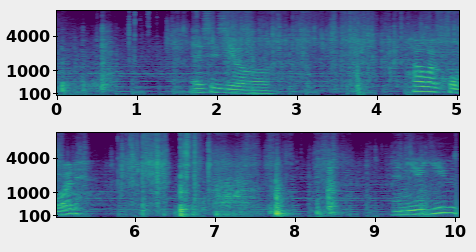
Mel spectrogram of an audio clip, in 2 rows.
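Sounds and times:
packaging knocks and rustles: 0:00.6 - 0:07.0.

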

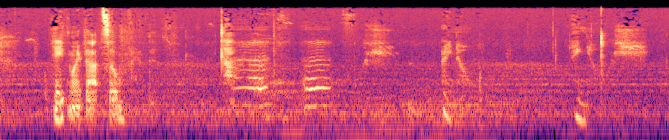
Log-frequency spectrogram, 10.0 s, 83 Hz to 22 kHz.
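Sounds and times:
baby squealing coos: 0:03.4 - 0:05.0.

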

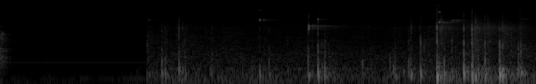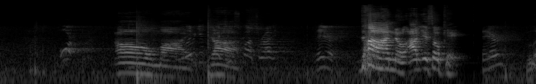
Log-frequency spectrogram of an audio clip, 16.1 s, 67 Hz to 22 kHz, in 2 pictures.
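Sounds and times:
sneakers squeaking: 0:02.1 - 0:13.4
basketball dribbled on wooden court: 0:02.2 - 0:08.9.

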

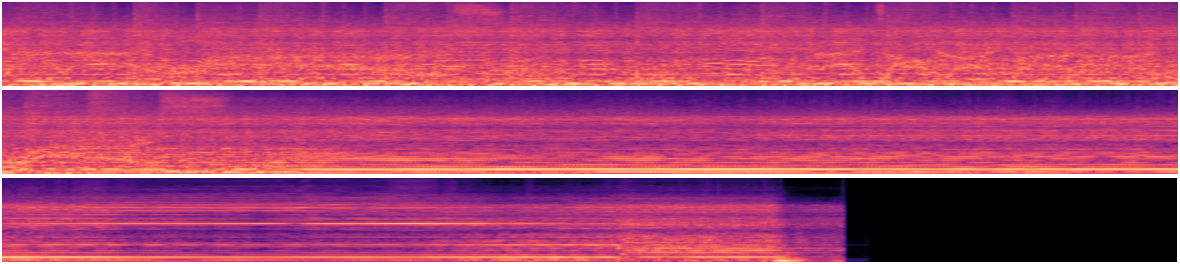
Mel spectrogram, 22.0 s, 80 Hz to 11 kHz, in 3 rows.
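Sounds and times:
distorted electric guitar chords: 0:00.0 - 0:20.1.

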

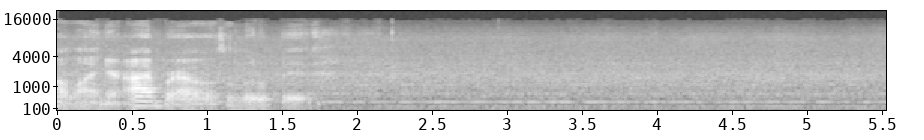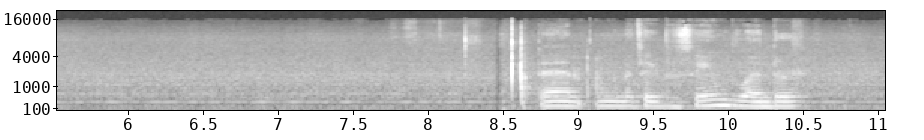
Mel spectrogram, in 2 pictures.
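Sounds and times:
low room hum with hiss: 0:00.0 - 0:11.0.

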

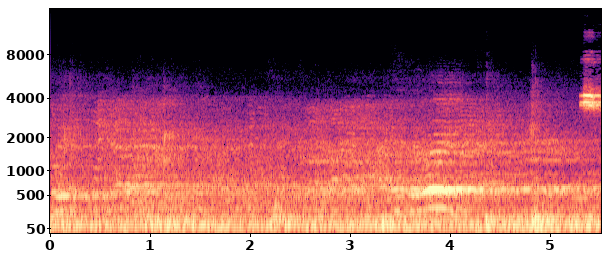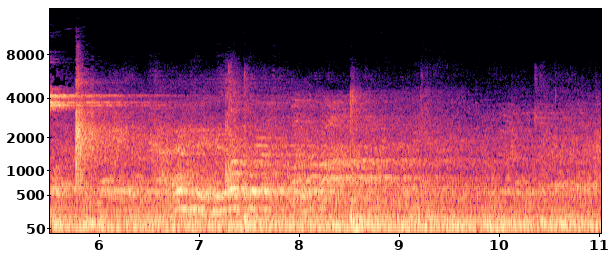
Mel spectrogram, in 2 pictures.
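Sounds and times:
players shouting in echoing hall: 0:00.0 - 0:11.0.

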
